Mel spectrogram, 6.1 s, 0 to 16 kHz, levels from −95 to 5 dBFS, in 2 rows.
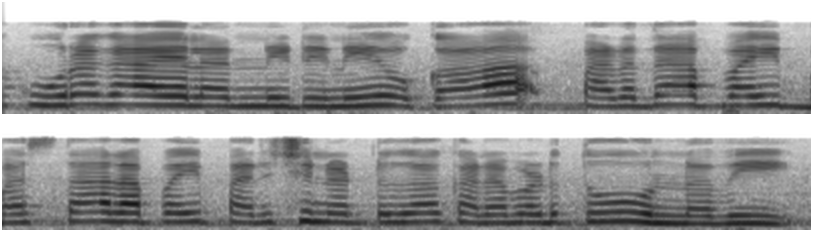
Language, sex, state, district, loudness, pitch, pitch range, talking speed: Telugu, female, Telangana, Mahabubabad, -15 LUFS, 290 Hz, 275-305 Hz, 70 wpm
